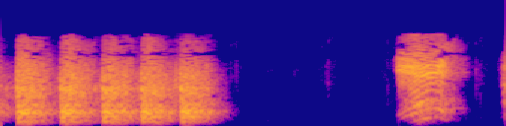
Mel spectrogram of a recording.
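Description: Two men bang an old bronze door knocker five times in a quick, even rhythm on the front door of an ancient house at nightfall. It is loud, followed by silence and then a brief, muffled burst of sound.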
